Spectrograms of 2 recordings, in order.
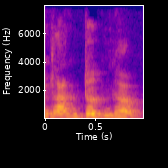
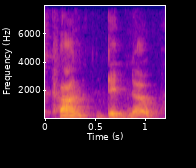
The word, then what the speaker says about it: Llandudno: Keep wanting to say Llandudno because that's how it's spelled. Double L, but it's Llandudno.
